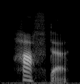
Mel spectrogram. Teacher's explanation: the V in have is voiced but the T in to is voiceless. The often becomes voiceless too, sounding like an F.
